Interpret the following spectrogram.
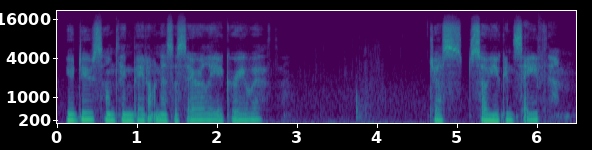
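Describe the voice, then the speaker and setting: With a mid-range, dark-toned voice and no room sound, a woman performs an ASMR roleplay as a brooding, possessive mafia boss. She speaks in a breathy whisper, slowly and deliberately, intimate with a single listener.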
